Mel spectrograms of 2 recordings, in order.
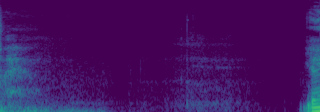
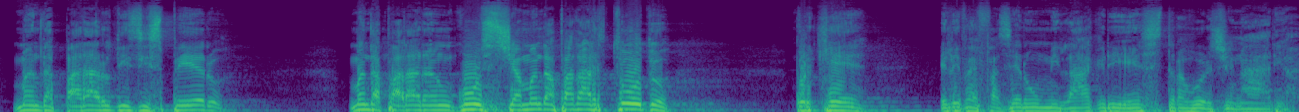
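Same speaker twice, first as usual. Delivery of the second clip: ordinary talk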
